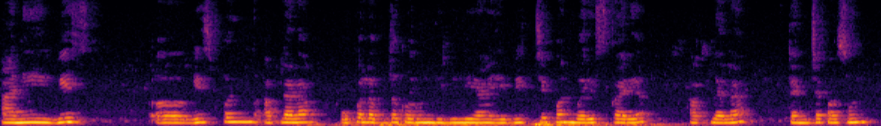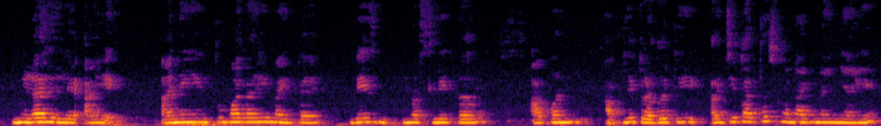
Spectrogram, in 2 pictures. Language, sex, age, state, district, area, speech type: Marathi, female, 30-45, Maharashtra, Akola, urban, spontaneous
